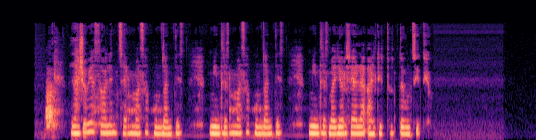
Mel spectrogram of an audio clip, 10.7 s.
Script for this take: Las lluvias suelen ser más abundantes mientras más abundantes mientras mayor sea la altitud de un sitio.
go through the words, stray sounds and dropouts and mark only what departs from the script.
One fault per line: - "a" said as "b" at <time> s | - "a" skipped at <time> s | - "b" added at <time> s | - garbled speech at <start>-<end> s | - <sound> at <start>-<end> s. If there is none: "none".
none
